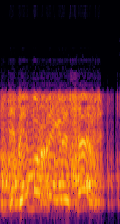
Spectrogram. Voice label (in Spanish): dialogs spanish; usa; War Thunder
